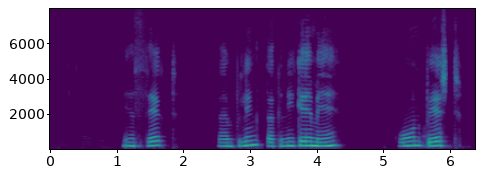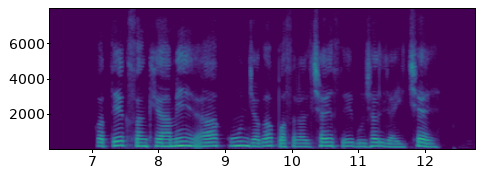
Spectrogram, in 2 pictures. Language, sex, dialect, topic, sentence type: Maithili, female, Bajjika, agriculture, statement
